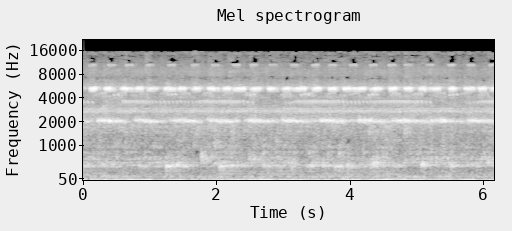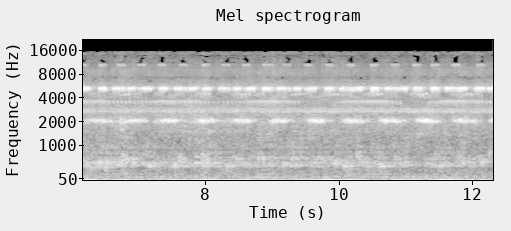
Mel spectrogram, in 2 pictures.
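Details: Cricket calling, used against rats, as a sleep aid and for training songbirds; steady high ringing chirps in stacked bands with fine rapid pulsing, the lower band stuttering in short bursts throughout.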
